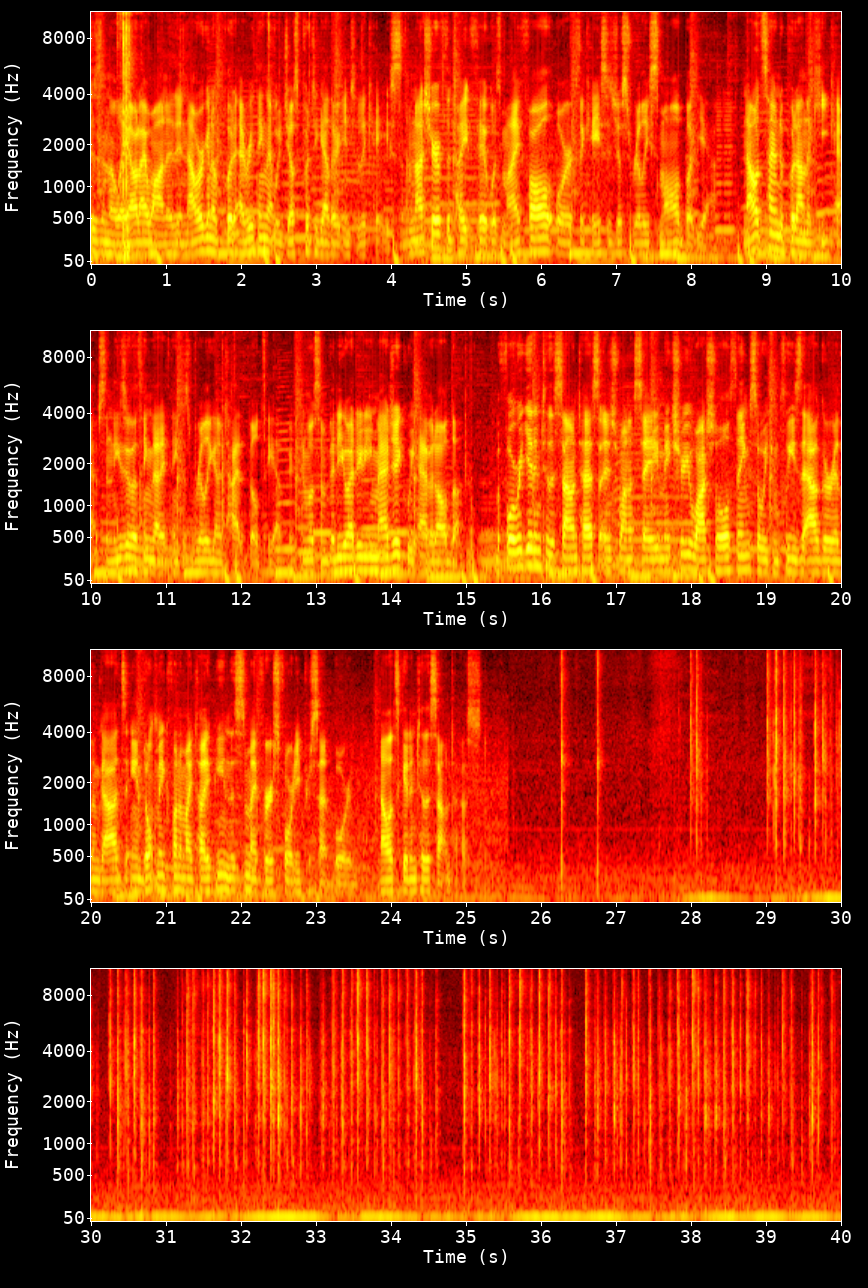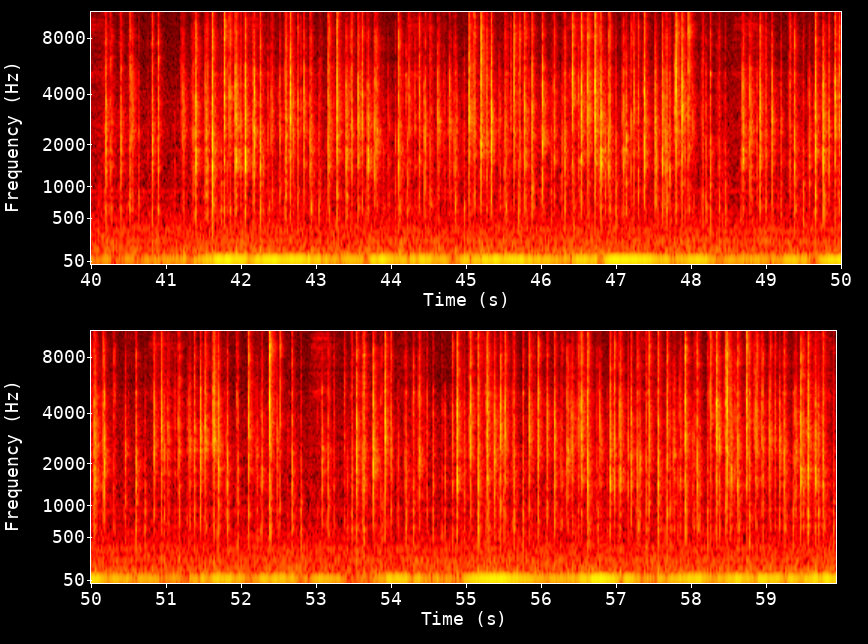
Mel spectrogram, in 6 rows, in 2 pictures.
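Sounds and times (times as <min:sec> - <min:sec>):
mechanical keyboard typing: 0:00.2 - 0:00.8, 0:28.0 - 0:28.2, 0:29.0 - 0:59.9.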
